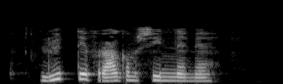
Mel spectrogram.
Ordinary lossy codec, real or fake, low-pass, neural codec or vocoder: MP3, 24 kbps; real; 7.2 kHz; none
